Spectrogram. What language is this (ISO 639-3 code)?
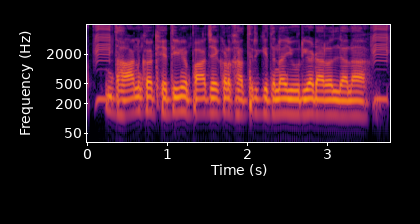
bho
